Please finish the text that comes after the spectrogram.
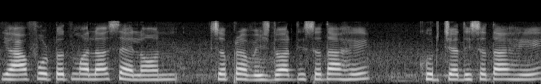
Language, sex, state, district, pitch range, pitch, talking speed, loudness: Marathi, female, Maharashtra, Solapur, 230-245 Hz, 240 Hz, 135 wpm, -15 LUFS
